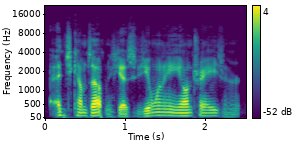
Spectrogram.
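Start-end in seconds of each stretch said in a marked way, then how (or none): 1.1-2.2 lightly imitated American waitress, a little higher and held back; attempted American accent. Waitress asks a table about entrees, attempted American accent. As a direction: have a tentative go at an American accent. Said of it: "did I get that accent right then".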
